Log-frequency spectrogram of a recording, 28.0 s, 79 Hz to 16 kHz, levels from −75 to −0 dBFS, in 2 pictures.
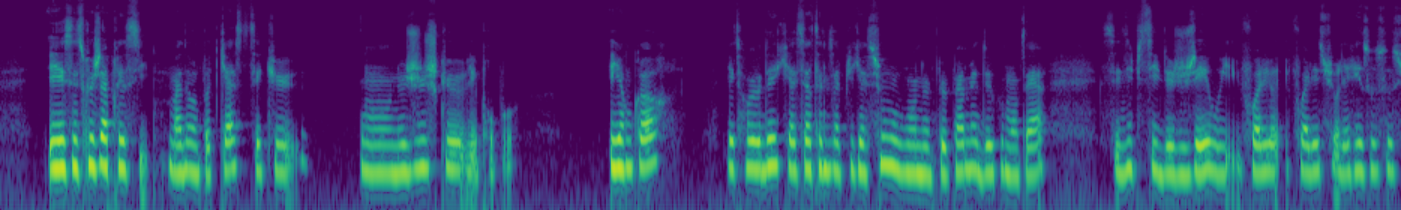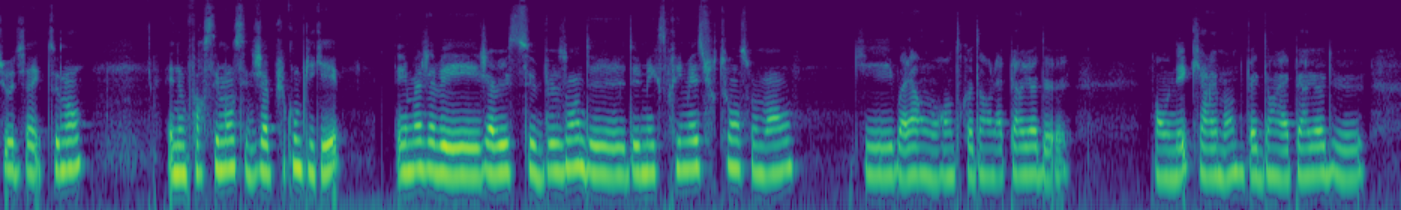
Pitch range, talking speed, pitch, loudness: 195-225 Hz, 180 wpm, 205 Hz, -20 LUFS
